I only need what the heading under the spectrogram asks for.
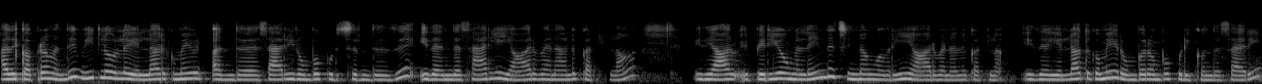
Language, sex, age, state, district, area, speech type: Tamil, female, 18-30, Tamil Nadu, Ariyalur, rural, spontaneous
